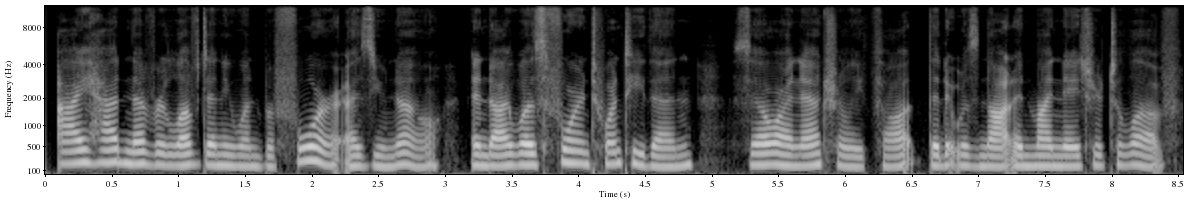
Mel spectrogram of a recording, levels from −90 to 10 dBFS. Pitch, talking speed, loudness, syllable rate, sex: 180 Hz, 205 wpm, -18 LUFS, 5.4 syllables/s, female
